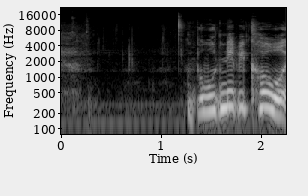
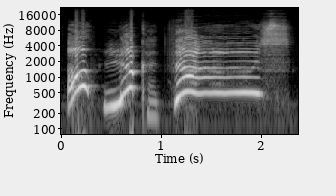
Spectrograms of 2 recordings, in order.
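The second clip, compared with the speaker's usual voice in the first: excited; 8 dB louder, much slower than usual. Real, not acted. Delighted gasp at Sims items.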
